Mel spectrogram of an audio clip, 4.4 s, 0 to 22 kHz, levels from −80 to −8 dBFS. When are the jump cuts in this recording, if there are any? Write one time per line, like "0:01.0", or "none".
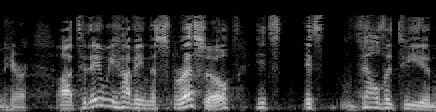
0:02.5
